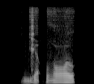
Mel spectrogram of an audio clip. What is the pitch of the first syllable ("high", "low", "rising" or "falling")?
low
